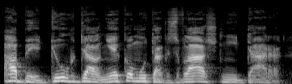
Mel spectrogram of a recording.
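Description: A man's voice: medium pitch, expressive, fairly bright tone, husky. A man reading a children's storybook, voicing a friendly female swallow in a slightly raised, kindly voice. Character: friendly female swallow who carries the elves.

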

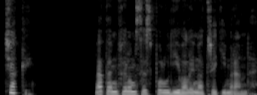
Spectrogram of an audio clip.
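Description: A woman's voice: deep voice, animated, vocal fry, dark tone, no room sound, studio quality. A woman narrating a novel as an audiobook, with a wry, lightly ironic tone.

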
